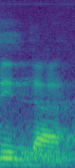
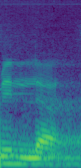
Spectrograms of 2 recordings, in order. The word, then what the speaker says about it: الله: بسم الله بسم الله الهاء في الله يجب أن تكون واضحة بسم الله بسم الله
